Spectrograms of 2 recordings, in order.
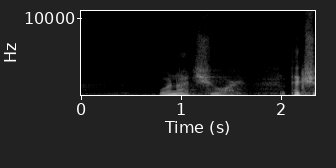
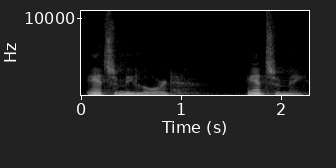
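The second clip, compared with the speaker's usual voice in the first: low, soft plea to God; hushed prayer; 8 semitones lower, 6 dB quieter than usual. Retold or imitated. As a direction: drop down into a quiet, earnest prayer. Retold Elijah's prayer, pleading.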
